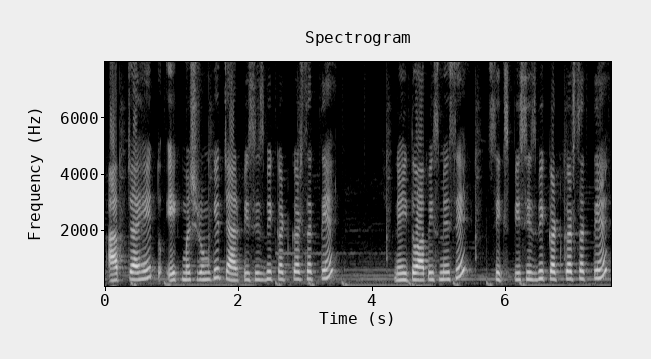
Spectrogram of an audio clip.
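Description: A woman hosting a home cooking video, patiently explaining each step in a calm instructional voice-over. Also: sits high, measured pace, soft background music. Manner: patient, explains each step, often says "dekhiye, lijiye". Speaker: cooking channel host.

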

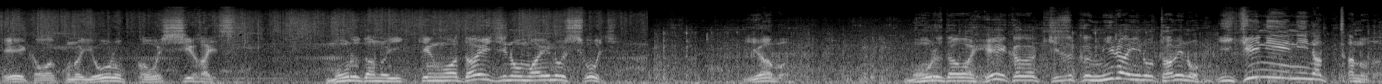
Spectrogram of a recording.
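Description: An actor playing a haughty, fanatically loyal imperial general with a gravelly voice and grand, pompous phrasing in a Japanese video game. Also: male voice, a little high, lively intonation, a little slow, noisy background. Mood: indignant, fervent. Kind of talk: theatrical Japanese video game villain acting.

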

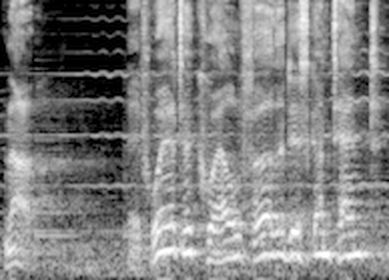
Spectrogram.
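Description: An actor playing an elderly academy head in a game, wry, formal and eloquent, impatient but fair-minded. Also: male voice, sits high, lively intonation, slow, full character voice. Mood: measured, persuasive. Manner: formal, eloquent, dryly exasperated. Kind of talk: video game cutscene acting. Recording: echoey hall reverb, music behind.

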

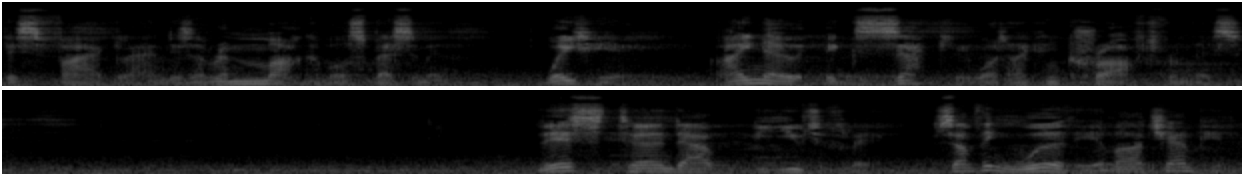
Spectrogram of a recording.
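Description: A man's voice: medium pitch, big pitch swings, moderate pace. An actor playing a courteous, grateful craftsman and shopkeeper in a fantasy video game, speaking politely and formally. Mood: pleased, proud. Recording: game audio with background noise.

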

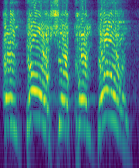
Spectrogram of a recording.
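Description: A man declaims scripture in slow, drawn-out shouts on a city street. His voice is very high and swings widely in pitch. He sounds distant from the microphone. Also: big pitch swings. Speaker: scripture reader. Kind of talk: loud declaimed scripture reading.

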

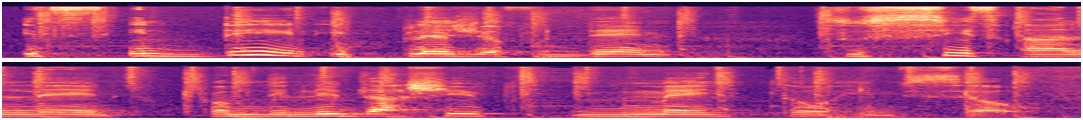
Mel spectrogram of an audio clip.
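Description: A man co-hosting a TV talent-show recap, presenting in a steady, scripted style in a studio. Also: on the high side, moderate pace, soft background music. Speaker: TV show co-host.

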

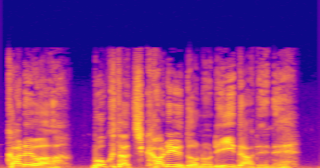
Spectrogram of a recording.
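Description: A man's voice: high voice, very animated, fairly quick, sharp tone, slight background noise, full character voice. An actor playing an earnest young male hunter in an anime game, reproving and principled. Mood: stern advice.

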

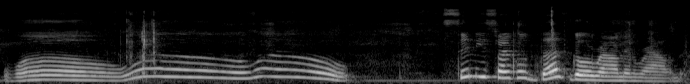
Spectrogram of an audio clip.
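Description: A woman's voice: high voice, very animated, very slow, dark tone, slight background noise. A young woman speaking as a preschool teacher, reading aloud to small children in simple, repeated, stretched-out phrases. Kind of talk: children's read-aloud lesson. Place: indoor classroom.

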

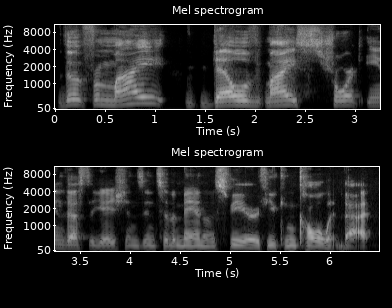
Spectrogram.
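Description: A man's voice: mid-range voice, unhurried, a little mellow, clear, resonant tone, no room sound, studio quality. A man co-hosting a podcast in casual comedic chat, with a sarcastic, profane, rambling way of talking. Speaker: podcast co-host.

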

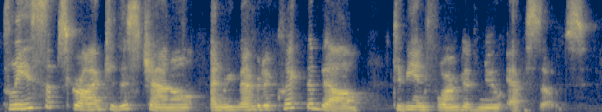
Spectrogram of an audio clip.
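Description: A woman's voice: mid-range voice, expressive, moderate pace, a bit bright, poor audio. An older woman hosting an interview show from home over a video call, friendly with short encouraging prompts. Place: home room. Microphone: laptop webcam on video call.

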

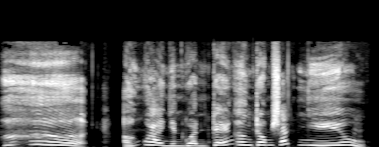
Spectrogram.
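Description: A woman voicing an excited, wide-eyed little goat kid in a children's cartoon, childlike and full of wonder. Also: very high-pitched, slow, faint music behind, heavily acted. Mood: awed.

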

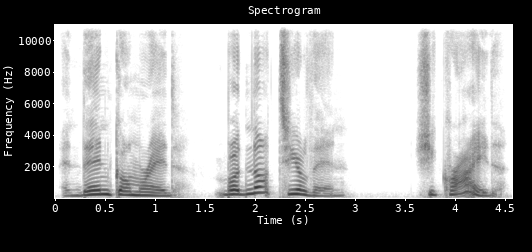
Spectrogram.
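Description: A woman reading a story dramatically for radio, with a theatrical, deliberate delivery. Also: on the high side, lively intonation, a little mellow, dry recording, studio quality. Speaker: storyteller, audiobook reader. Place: radio studio.

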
